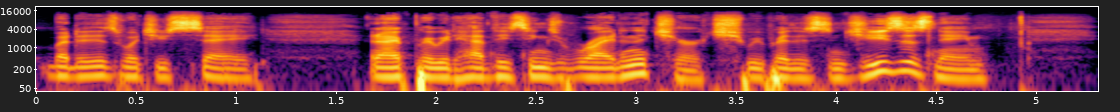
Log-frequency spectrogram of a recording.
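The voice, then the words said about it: Slightly scratchy voice. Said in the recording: “My voice has been a little scratchy.”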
